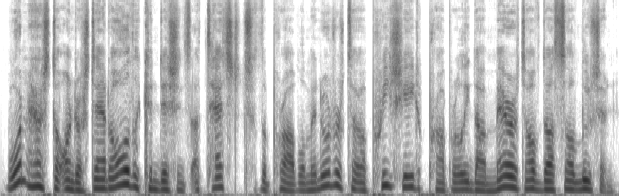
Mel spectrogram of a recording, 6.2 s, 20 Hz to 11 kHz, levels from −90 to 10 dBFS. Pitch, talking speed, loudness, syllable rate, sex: 150 Hz, 205 wpm, -19 LUFS, 6.3 syllables/s, male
